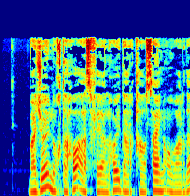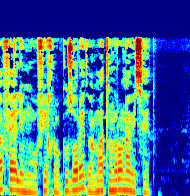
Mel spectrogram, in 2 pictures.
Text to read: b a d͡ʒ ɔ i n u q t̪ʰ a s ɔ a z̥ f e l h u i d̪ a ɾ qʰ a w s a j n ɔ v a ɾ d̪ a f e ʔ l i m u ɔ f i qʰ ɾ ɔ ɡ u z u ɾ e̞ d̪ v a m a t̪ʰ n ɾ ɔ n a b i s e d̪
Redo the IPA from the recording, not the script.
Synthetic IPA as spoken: b a d͡ʒ ɔ i n u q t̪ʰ a h ɔ a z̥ f e l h ɔ i d̪ a ɾ qʰ a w s a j n ɔ v a ɾ d̪ a f e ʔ l i m u ɔ f i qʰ ɾ ɔ ɡ u z ɔ ɾ e̞ d̪ v a m a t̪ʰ n ɾ ɔ n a v i s e d̪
